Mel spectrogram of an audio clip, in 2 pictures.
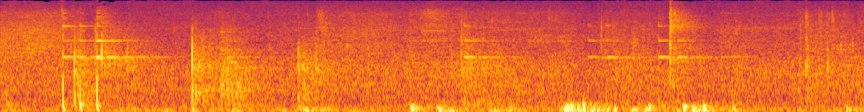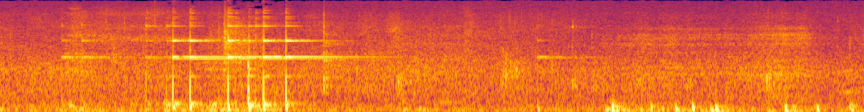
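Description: Microphone being handled at its stand: scattered light knocks and a few short metallic clinks, about three seconds in and again about five seconds in, over quiet room tone.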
